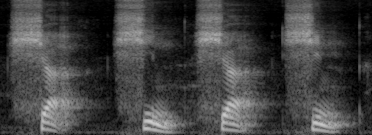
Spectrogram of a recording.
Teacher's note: kalau syin itu tengah-tengah lidah bertemu atau menempel dengan langit-langit mulut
